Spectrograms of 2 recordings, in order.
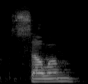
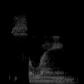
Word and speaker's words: צלם: different shiva and sarah so it's pronounced silane hebrew selim aramaic silane now in genesis it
